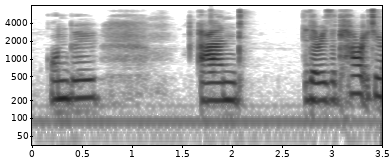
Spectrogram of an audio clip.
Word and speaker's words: ANBU: SAS, and it's called Onbu, and they wear particular masks. If you don't know what it is, look it up. It's spelled ANBU, Onbu, and there is a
